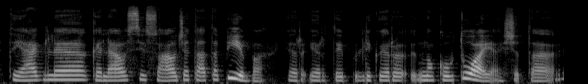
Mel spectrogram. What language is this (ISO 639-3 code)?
lit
